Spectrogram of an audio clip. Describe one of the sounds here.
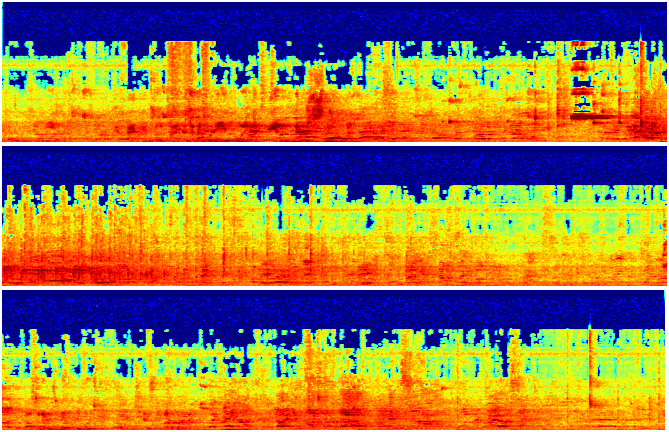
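A crowd chatters and cheers throughout a large echoing gym.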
